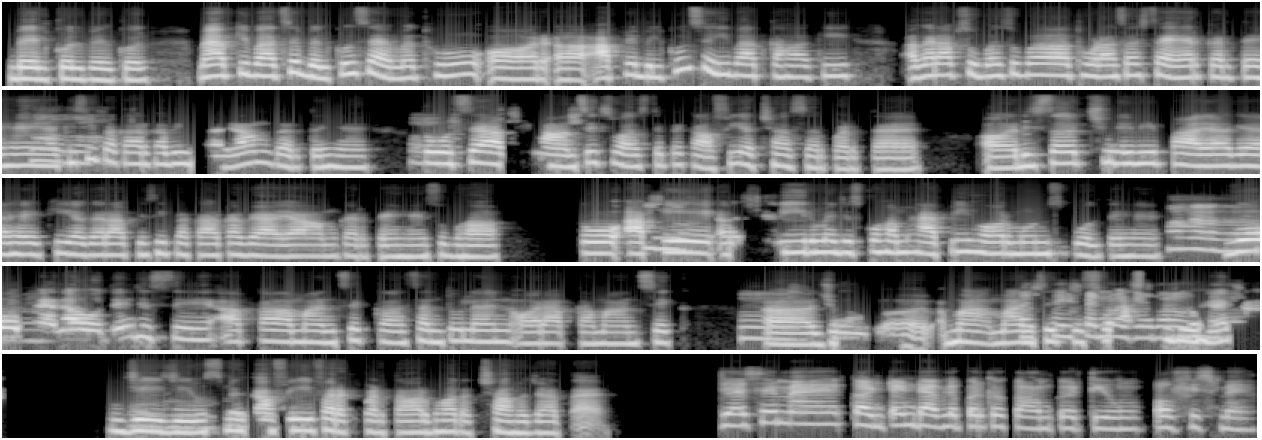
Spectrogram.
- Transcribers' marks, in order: in English: "रिसर्च"; in English: "हैपी हॉर्मोन्स"; in English: "फ्रस्ट्रेशन"; in English: "कॉन्टेंट डेवलपर"; in English: "ऑफ़िस"
- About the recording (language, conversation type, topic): Hindi, unstructured, सुबह की सैर या शाम की सैर में से आपके लिए कौन सा समय बेहतर है?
